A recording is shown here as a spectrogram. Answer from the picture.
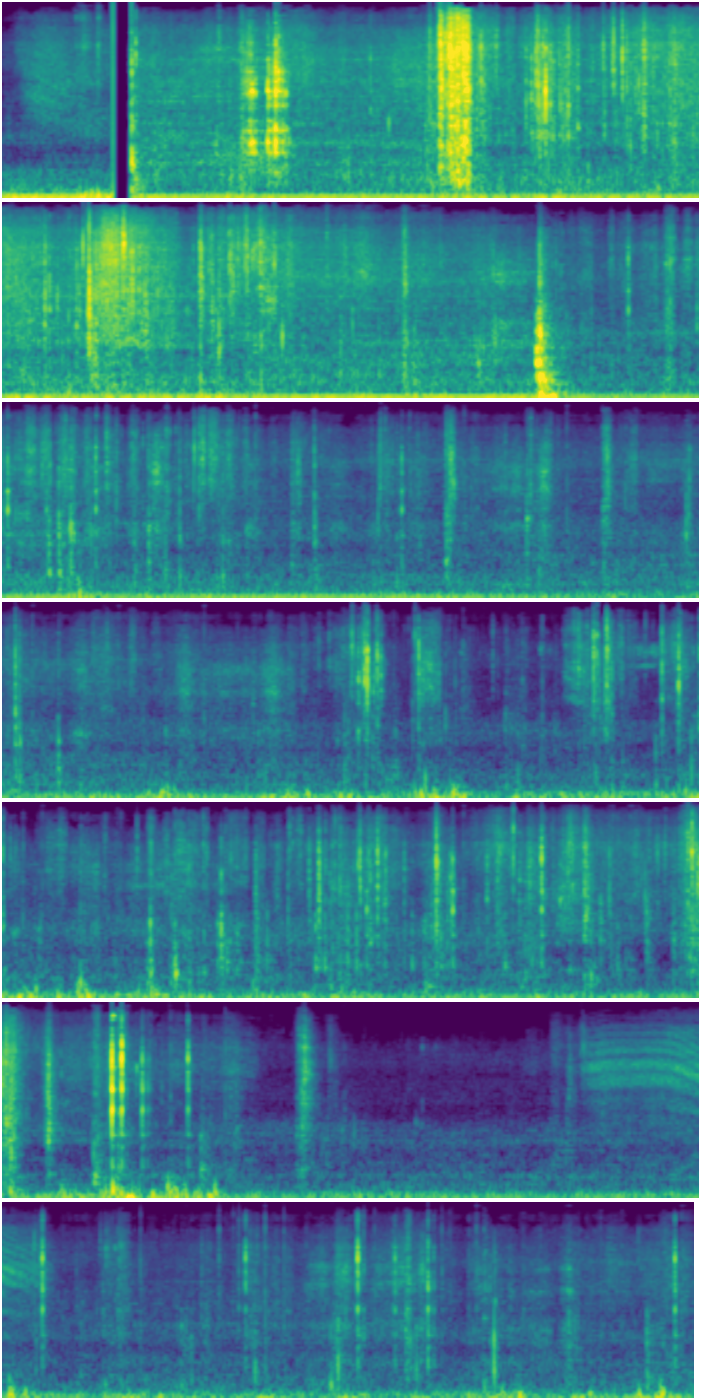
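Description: Footsteps and handling noises: scattered short clicks, rustles and crinkles of paper, with one sharp loud knock about eight seconds in.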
